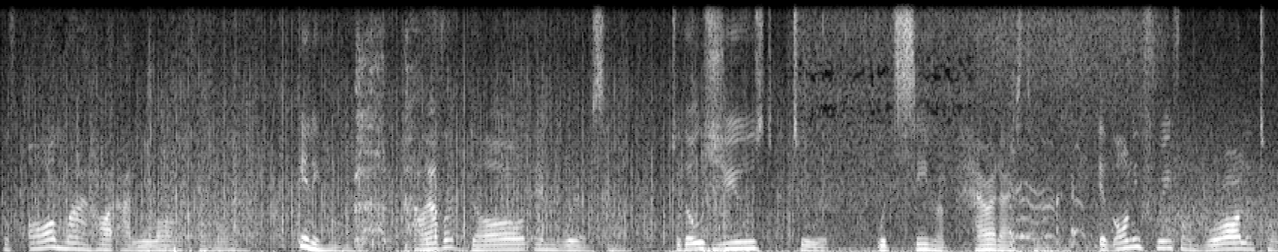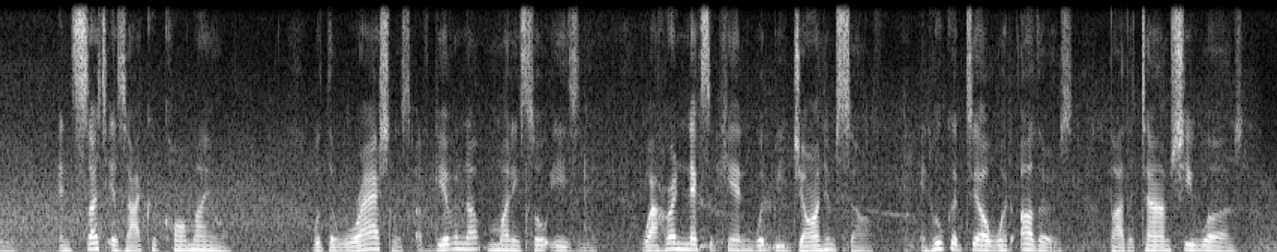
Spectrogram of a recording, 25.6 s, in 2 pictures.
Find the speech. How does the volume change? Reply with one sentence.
The loudness of the talking stays about the same.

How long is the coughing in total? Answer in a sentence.
The coughing can be heard for 3 seconds in total.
